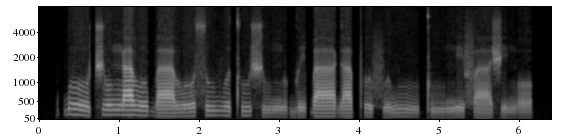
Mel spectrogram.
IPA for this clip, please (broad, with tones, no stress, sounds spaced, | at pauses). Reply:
ɓ oː˦˨ t͡ʃ o˦ ŋ a˦ β o˦ b aː˨ β o˨˦ s u˦ β ʊ˦ tʰ u˦ ʃ u˨ ŋ ʊ˨ ɡʷ e˨ ɓ aː˦ ɡ a˦ pʰ ʊ˦˨ f ʊ˨˦ β uː˦˨ kʼ uː˨ ŋ e˦˨ f aː˨ ʃ e˨ ŋ ɔ˨˦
